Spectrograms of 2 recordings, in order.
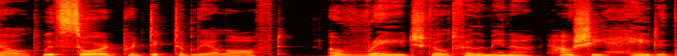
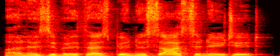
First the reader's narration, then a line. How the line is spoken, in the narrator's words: Philomena gasped, along with others amid a single shout of joy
